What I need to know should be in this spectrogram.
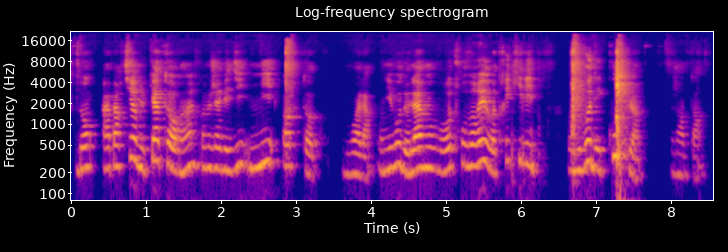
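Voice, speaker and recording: Woman, tarot reader, highish voice, hesitant with fillers, faint background noise. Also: mellow. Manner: hesitant, many fillers and reassuring tags. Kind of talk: casual horoscope card reading. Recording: echoey room with faint noise.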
